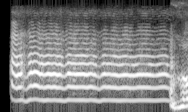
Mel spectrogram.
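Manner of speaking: high, loud goofy villain cackle; goofy laugh. Acted. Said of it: "Just the, the goofy laugh".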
